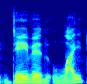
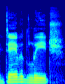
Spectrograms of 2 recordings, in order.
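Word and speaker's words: Leitch: this is directed by David light short leech I don't believe it's leech okay David leech you know pronounced like my last name David leech who was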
